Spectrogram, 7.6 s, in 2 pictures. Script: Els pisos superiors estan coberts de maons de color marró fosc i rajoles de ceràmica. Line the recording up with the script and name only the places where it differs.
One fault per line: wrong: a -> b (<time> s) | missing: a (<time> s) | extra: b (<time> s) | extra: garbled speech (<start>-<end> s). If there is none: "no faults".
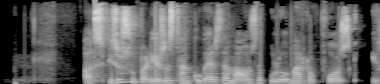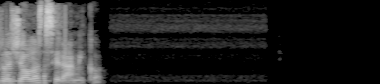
no faults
